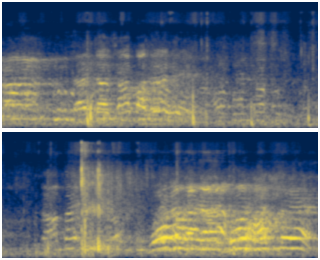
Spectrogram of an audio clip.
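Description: Men's voices talking and calling out, with one sharp crack about four seconds in.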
